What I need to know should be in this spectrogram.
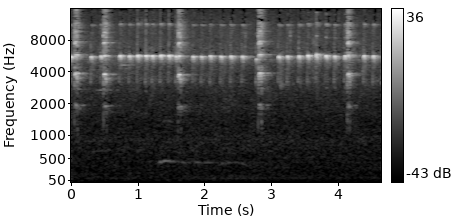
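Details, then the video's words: Angry red squirrel ranting at a cottontail rabbit lying under its favorite tree: a stream of rapid high pips and occasional rough bursts, with a brief faint low tone partway through. "Red Squirrel Upset With Cottontail Rabbit"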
